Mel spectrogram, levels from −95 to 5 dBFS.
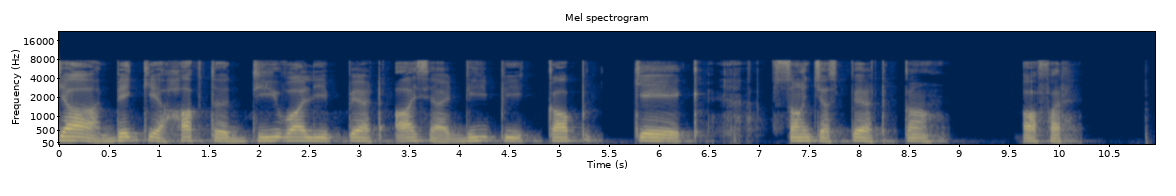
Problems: none marked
